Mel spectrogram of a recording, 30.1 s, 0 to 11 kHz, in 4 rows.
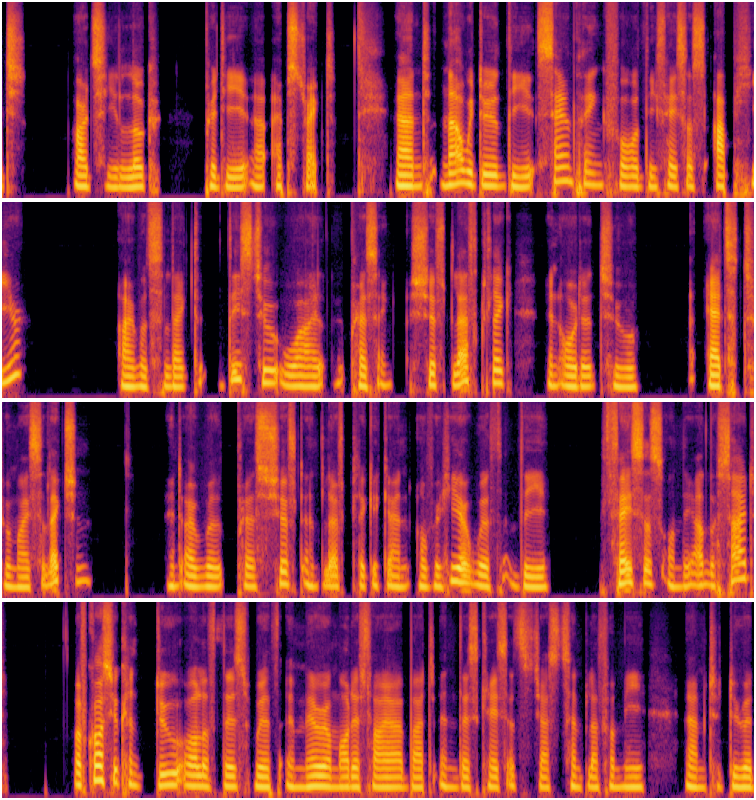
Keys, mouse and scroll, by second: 6.4-7.4 drag, 7.4 middle click, 8.3 click, 9.6 shift+click, 11.7-14.8 middle drag, 14.8-18.0 middle drag, 18.0 shift+click, 18.4 shift+click, 19.3-22.4 middle drag, 22.8 middle click, 23.5-26.6 scroll down 3, 28.5-30.0 middle drag.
